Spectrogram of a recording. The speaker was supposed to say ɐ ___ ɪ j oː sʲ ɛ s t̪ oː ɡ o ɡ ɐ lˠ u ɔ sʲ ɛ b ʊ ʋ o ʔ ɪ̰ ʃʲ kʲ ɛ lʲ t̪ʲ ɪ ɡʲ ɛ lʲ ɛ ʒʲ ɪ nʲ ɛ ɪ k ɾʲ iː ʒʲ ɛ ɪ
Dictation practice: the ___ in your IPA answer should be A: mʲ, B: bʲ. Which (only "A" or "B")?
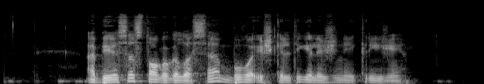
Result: B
